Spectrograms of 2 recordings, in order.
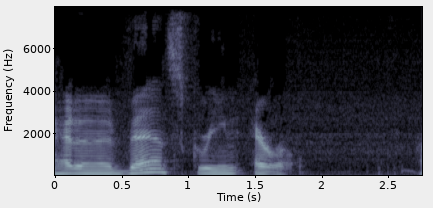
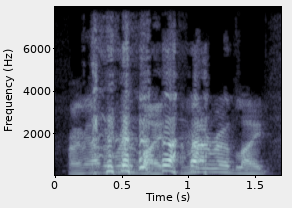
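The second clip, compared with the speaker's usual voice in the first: loud; 3 semitones higher, 10 dB louder, faster than usual. Real, not acted. Telling friends his story, loud and punchy. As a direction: belt out the start of the tale.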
